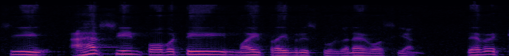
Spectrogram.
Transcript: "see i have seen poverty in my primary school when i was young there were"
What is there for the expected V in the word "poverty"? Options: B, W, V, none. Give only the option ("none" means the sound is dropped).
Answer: V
